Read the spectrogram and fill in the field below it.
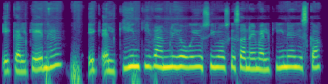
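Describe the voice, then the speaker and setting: A woman teacher lectures on science, reading English lines slowly before explaining them in Hindi and checking in with her class. Her voice sits a little high and sounds very warm and mellow. The recording is dry and close, with no room sound. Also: steady tone, no echo, low-quality recording.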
